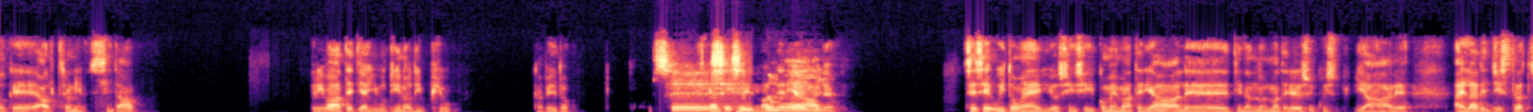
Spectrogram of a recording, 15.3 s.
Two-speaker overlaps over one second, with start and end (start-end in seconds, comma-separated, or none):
6.9-8.4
